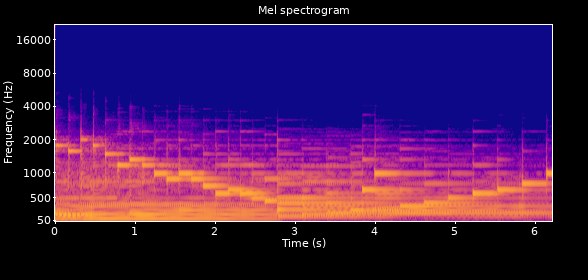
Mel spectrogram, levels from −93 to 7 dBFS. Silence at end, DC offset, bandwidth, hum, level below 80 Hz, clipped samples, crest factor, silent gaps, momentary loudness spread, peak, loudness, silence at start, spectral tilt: 0 s; 0.3%; 2.9 kHz; none; -32 dBFS; under 0.1%; 12 dB; none; 4 LU; -2 dBFS; -15 LUFS; 0 s; -10.5 dB/octave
